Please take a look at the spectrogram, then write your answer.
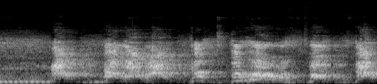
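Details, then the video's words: Doberman barking: loud, harmonic barks in short bursts, repeated about every half second to one second with brief gaps between. "Doberman sound"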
